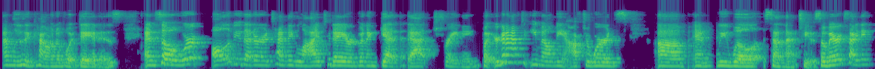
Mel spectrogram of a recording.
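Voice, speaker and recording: A woman hosting a training livestream, chatty with a few fillers and hoarse because she is losing her voice. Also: medium pitch, animated, brisk, sharp tone, roomy sound. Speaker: host of a real estate training livestream.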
